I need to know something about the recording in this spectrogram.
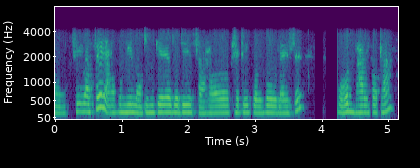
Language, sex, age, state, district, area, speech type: Assamese, female, 60+, Assam, Dibrugarh, rural, conversation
